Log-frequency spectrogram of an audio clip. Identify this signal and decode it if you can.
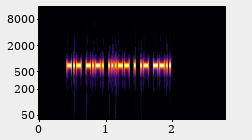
Morse code, heard as a keyed tone, about 48 wpm, 700 Hz. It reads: KC3EAZ
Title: USA Call Signs - 6 Characters - 50wpm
